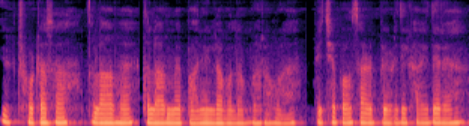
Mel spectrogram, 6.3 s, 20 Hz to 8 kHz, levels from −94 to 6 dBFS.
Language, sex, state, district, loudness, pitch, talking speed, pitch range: Hindi, male, Bihar, Madhepura, -19 LUFS, 110 Hz, 190 wpm, 105-115 Hz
